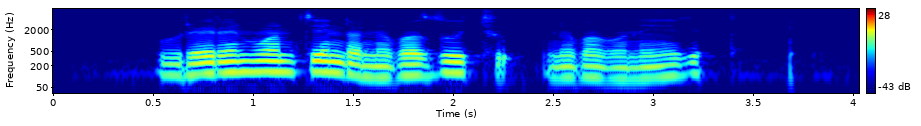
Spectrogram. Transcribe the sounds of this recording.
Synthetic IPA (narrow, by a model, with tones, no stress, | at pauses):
u˨ɾe˦ɾe˦nwa˦n˦t͡ʃeː˦nda˨ne˨βa˨zu˦t͡ʃṵ˨ne˨βa˨ɣo˨ne˨˦ɣi˦tḁ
